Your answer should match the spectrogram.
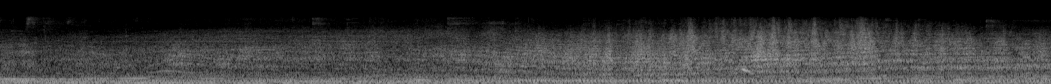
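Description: Model jet turbine engine running somewhere on the field, its rushing whine growing louder for a few seconds near the end, over a steady low hum.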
